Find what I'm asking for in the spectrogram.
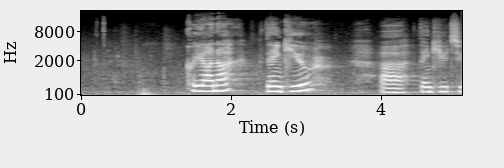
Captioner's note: non-english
